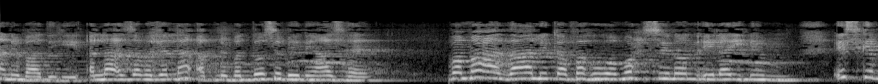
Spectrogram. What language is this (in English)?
Urdu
